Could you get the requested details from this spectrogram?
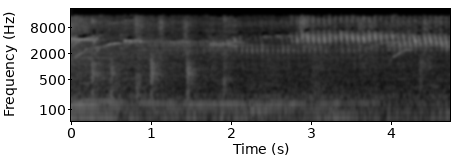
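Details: Red canary ngerek song meant to boost breeding urge in hens: scattered chirps at first, then a fast pulsing high trill rolling for about two seconds, with steady low hum and background noise throughout.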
